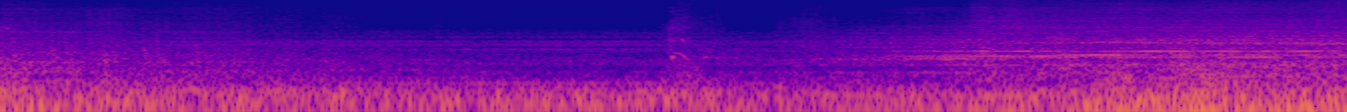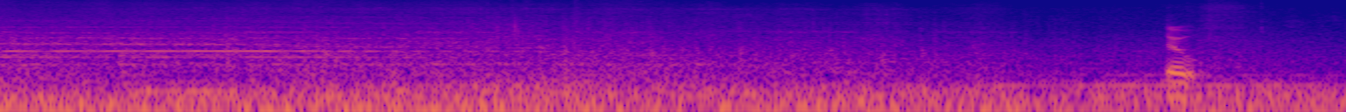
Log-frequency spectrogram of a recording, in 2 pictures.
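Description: A train rumbles past in the video game Alice: Madness Returns, a low steady roar building and lingering for several seconds, with a sharp clank near the end; no talk over it.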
